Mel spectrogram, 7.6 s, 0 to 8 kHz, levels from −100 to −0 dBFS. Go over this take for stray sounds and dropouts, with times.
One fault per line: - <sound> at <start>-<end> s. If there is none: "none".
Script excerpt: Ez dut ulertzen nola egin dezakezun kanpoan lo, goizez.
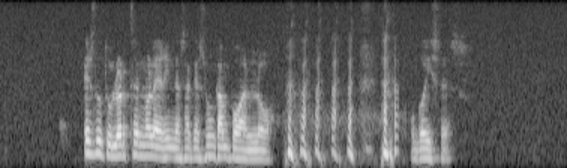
- laugh at 3.8-5.3 s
